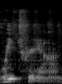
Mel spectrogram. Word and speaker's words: Quithreaun: name is uh well the way they pronounce it on news they say week three on but we would call it witrion that's the way I remember and we though it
